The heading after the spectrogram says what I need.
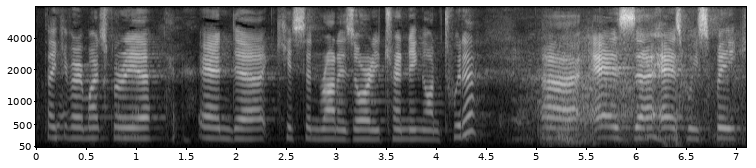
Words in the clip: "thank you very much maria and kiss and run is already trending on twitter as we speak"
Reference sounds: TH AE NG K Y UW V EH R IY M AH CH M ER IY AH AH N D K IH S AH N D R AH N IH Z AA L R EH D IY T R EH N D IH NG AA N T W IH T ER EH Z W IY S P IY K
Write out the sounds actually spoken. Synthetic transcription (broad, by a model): TH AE NG K Y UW V EH R IY M AH CH M ER IY AH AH N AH K IH S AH N R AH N IH Z L R EH D IY T R EH N D IH NG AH N T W IH T ER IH Z W IY S P IY K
